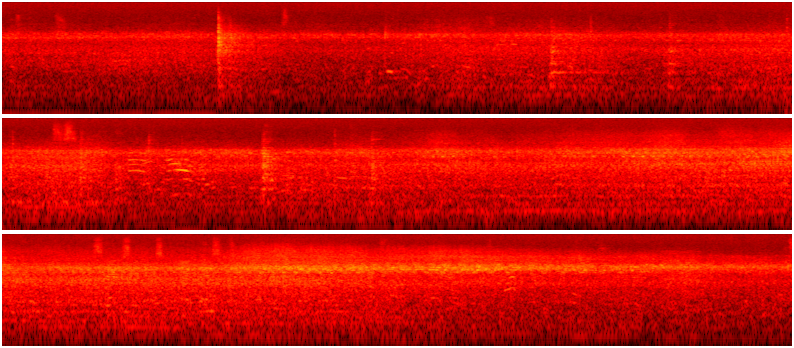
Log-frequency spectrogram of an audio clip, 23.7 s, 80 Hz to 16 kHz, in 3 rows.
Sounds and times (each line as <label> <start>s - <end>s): family in a park 0.0s - 23.7s
noises from a small construction site 0.0s - 23.7s
sounds from the street 0.0s - 23.7s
